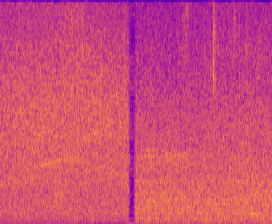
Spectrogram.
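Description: Steady rushing outdoor noise with a brief break about a second in, after which it is a little louder.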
